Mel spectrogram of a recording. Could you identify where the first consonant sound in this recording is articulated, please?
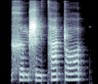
velar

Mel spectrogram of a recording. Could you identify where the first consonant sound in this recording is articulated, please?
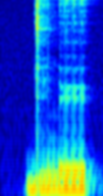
velar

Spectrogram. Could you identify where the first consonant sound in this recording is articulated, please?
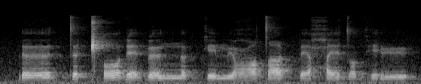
alveolar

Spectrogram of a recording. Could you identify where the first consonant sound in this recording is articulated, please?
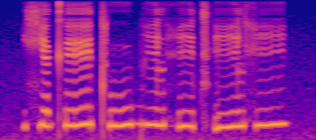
palatal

